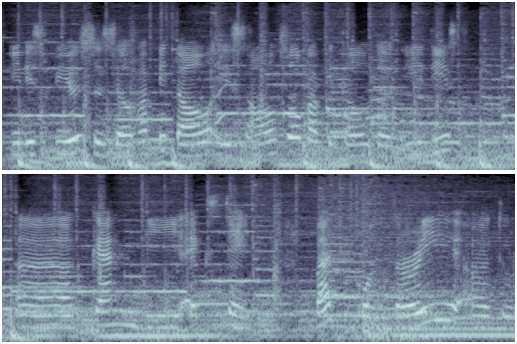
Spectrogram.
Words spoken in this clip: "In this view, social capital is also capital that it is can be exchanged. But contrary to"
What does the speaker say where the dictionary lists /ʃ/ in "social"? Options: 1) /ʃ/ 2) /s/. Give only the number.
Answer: 2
